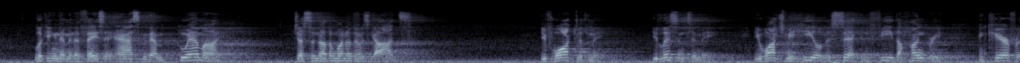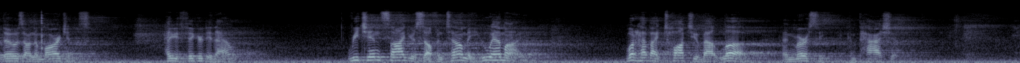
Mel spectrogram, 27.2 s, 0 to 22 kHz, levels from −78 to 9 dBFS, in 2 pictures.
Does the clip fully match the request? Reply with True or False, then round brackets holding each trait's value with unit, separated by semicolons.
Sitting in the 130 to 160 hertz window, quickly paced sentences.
False (135 Hz; 150 wpm)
